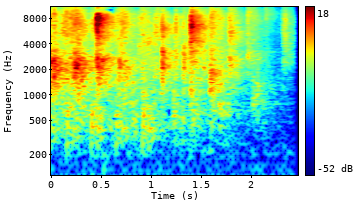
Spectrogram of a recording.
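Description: A small group applauding with many overlapping hand claps, dying away near the end.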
